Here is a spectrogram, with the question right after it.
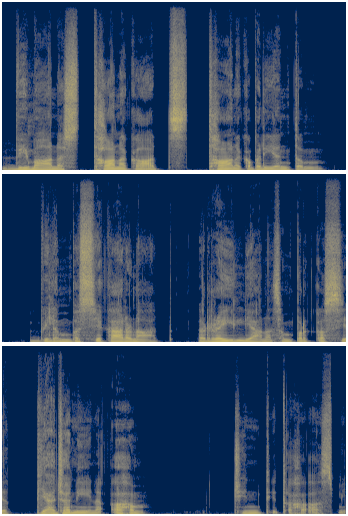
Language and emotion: Sanskrit, fearful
